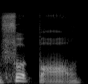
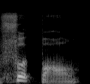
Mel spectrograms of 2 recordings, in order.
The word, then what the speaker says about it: football: When a syllable ends in T and it is followed by a consonant sound, we're going to use the glottal stop. For example, football. I'm not saying football.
